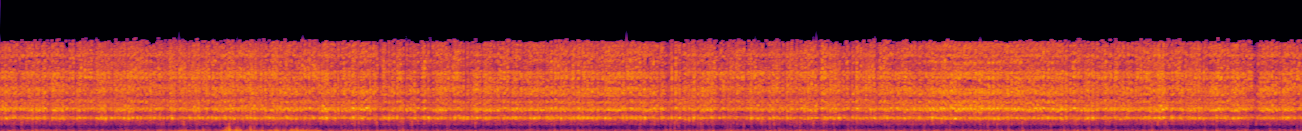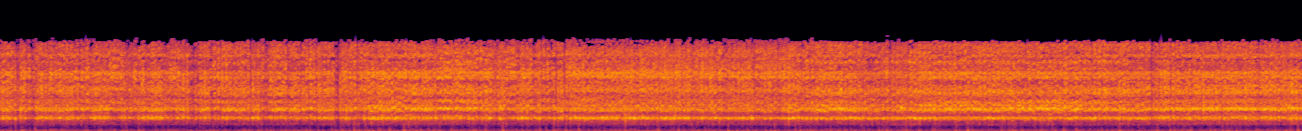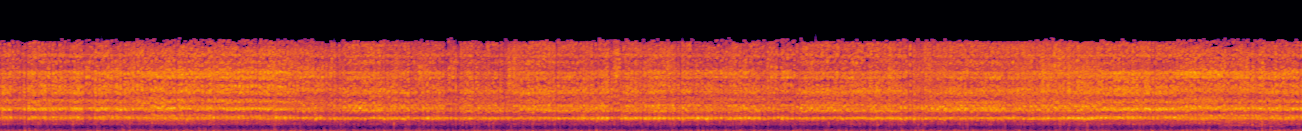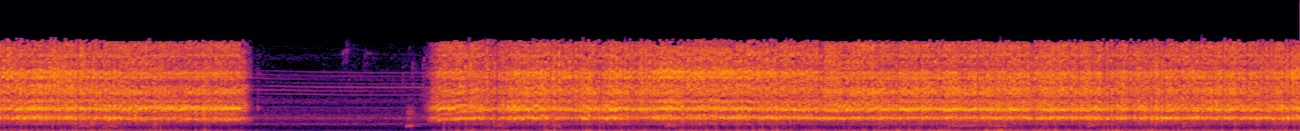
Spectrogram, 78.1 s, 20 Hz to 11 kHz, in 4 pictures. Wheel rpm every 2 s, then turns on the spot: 160, 160, 160, 160, 160, 160, 160, 160, 160, 160, 160, 160, 160, 160, 150, 150, 150, 150, 160, 170, 170, 170, 150, 150, 150, 150, 140, 150, 160, 160, 130, 20, 60, 160, 160, 160, 160, 160, 160.
none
